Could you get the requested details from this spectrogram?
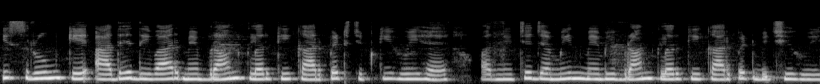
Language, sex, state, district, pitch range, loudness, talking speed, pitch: Hindi, female, Jharkhand, Palamu, 240-270 Hz, -13 LUFS, 185 wpm, 250 Hz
